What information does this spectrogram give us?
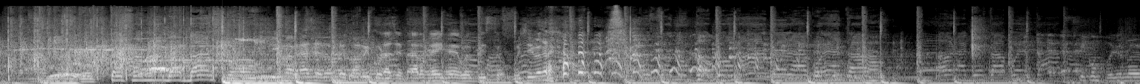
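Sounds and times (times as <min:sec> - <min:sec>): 
applause: 0:00.0 - 0:02.4
speech: 0:00.5 - 0:07.4, 0:10.9 - 0:11.3
laughter: 0:05.2 - 0:08.7, 0:10.2 - 0:11.2.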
